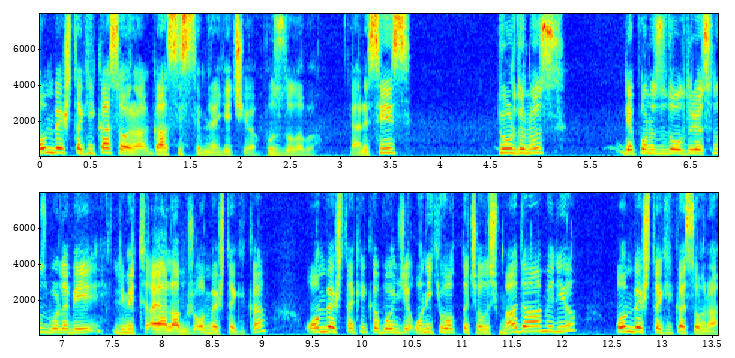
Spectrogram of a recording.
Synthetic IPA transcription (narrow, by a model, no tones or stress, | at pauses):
o̞nbɛʃd̪aciːkʰaso̞nɾaɡazsist̪ʰe̞minɛɟe̞t͡ʃʰijo̞̰buzd̪olˠa̰bɯ̰ja̰ːnisiz̥ | d̪uɾd̪unuz̥ | d̪e̞pʰo̞nuzud̪o̞lˠd̪uɾujo̞sunuzbuɾd̪abilʲimit̪ʰajaɾlˠanmɯʃo̞nbɛʃd̪aciːkʰao̞nbɛʃd̪aciːkʰabo̞jynd͡ʒaʔo̞nicʰivot̪lˠat͡ʃʰalˠɯʃmajad̪e̞vame̞d̪ijo̞ | o̞nbɛʃd̪aciːkaso̞nɾa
